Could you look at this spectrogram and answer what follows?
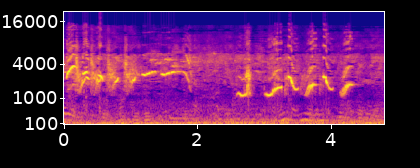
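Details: Oriental magpie-robin lure song to provoke a reply from a less aggressive bird: sweet warbled whistles at first, then a series of upward-swooping whistled notes repeated roughly twice a second.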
